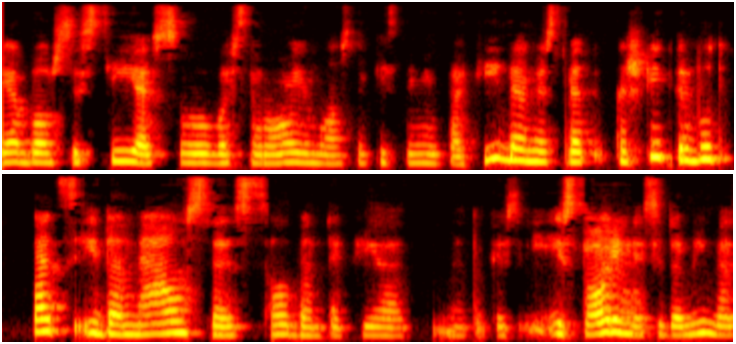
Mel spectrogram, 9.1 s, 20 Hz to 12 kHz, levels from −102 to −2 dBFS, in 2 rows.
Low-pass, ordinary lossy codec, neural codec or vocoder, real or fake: 10.8 kHz; MP3, 48 kbps; codec, 44.1 kHz, 2.6 kbps, SNAC; fake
